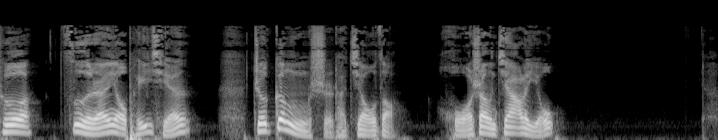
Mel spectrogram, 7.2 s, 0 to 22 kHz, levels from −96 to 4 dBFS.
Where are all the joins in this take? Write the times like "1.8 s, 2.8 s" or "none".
none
